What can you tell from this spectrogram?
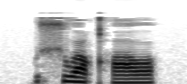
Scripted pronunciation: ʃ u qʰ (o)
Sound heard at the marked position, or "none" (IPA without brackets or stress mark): ɔ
